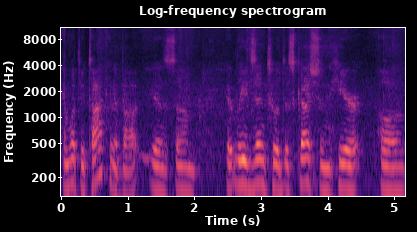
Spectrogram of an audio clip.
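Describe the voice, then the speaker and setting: Mellow-voiced man reading from a book. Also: medium pitch, steady tone, a little hiss or hum, rough recording. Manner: measured, reads passages aloud. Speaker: podcast host. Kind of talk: reading aloud from a book and discussing it.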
